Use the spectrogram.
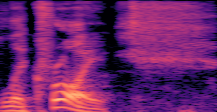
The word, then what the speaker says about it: LaCroix: Despite the French sounding version, it's an American brand created in Wisconsin, and the company itself officially confirmed that it's LaCroix.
